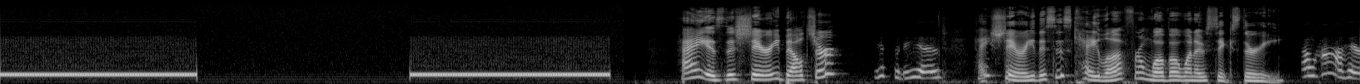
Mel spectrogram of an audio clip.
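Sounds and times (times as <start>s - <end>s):
telephone tone on an outgoing call: 0.0s - 2.0s, 4.1s - 6.2s
speech: 7.0s - 8.4s, 9.0s - 12.9s.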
